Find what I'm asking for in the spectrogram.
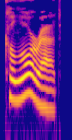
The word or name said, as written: kilorad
